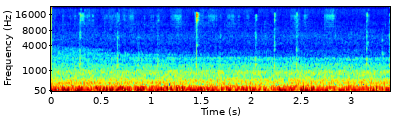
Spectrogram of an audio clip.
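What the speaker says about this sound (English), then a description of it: "the car is just going right around loop the loop" A car driving itself on Full Self Drive around a looping road, giving a steady low road and engine rumble heard from inside the cabin at an even pace, with no talking.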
